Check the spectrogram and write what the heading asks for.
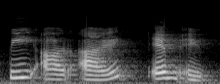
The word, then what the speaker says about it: prima: P-R-I-M-A. It's prima. Please note the pronunciation.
